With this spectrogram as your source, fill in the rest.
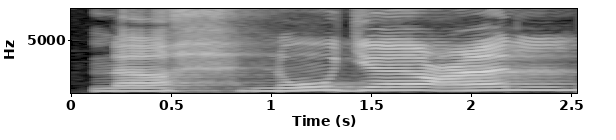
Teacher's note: Ada lam sukun yang tidak menghadapi lam atau ro, maka lam ini dibaca dengan jelas. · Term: lam mutlak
